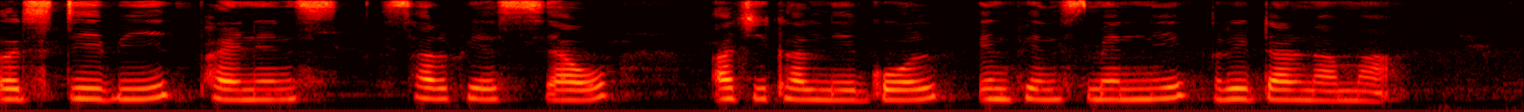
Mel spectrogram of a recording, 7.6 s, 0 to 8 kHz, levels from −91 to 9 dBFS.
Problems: constant background noise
